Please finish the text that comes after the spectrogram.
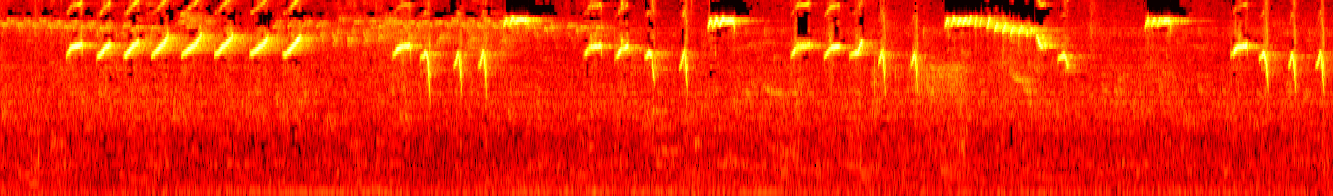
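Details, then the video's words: Olive-backed sunbird (kolibri ninja) in the dense, rapid-fire 'nembak rapat' song style: fast runs of high, thin upslurred notes about five per second, broken by squeaky downslurs and brief whistled slides, against a quiet low hum. "masteran kolibri ninja (konin) nembak rapat"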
